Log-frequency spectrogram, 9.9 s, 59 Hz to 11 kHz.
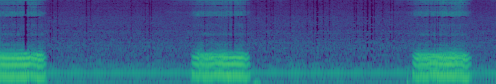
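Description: Loud rumbling snores on each in-breath, about 14 a minute, separated by quiet exhalations; ordinary snoring.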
